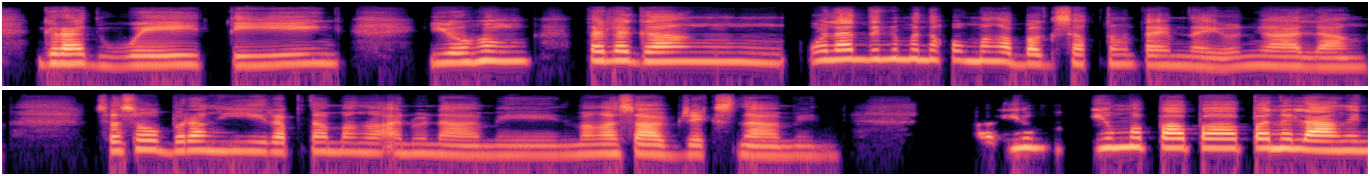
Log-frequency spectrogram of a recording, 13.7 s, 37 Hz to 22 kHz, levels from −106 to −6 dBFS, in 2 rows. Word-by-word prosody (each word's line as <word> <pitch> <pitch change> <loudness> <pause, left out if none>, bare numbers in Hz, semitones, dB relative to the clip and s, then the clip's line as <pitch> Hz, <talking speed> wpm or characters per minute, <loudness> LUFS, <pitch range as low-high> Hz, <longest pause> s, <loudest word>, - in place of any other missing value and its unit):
graduating. 190 +1 0 0.5
'Yong 250 +3 -2 0.3
talagang 245 -1 +4 0.6
wala 270 +3 +4
din 285 +1 -2
naman 290 -1 -3
akong 270 -3 -6
mga 255 -2 -1
bagsak 205 0 +1
nung 200 -1 -10
time 190 -1 -2
na 175 - -5
'yon, 160 +2 -11
nga 175 -1 +1
lang 160 0 -4 0.5
sa 215 - -1
sobrang 230 -1 +2
hirap 210 -2 -4
ng 210 - 0
mga 200 -1 -7 0.2
ano 185 - -12
namin 160 -2 -7
mga 175 +1 -2
subjects 170 -2 +3
namin. 155 0 -3 0.9
'Yong 275 -1 -3 0.2
'yong 280 +1 0
mapapapanalangin 270 -4 +5
210 Hz, 125 wpm, -24 LUFS, 175-250 Hz, 0.9 s, mapapapanalangin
